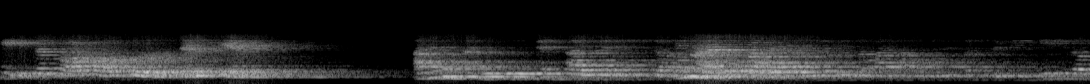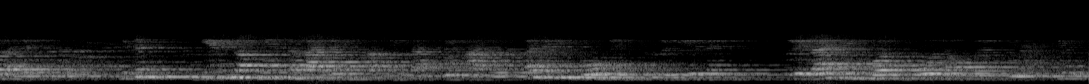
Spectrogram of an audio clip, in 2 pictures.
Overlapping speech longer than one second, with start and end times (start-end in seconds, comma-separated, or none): 6.7-8.2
